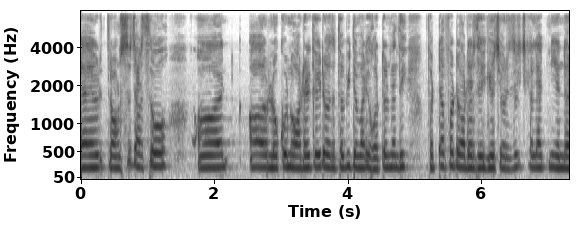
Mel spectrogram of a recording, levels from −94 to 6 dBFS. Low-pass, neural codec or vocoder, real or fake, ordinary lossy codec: 7.2 kHz; none; real; none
